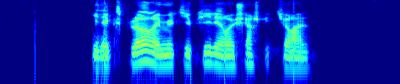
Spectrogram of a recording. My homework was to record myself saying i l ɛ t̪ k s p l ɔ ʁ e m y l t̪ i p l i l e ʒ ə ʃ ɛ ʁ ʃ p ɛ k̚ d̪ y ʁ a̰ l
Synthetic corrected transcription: i l ɛ k s p l ɔ ʁ e m y l t̪ i p l i l e ʁ ə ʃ ɛ ʁ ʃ p i k̚ t̪ y ʁ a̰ l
